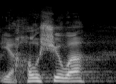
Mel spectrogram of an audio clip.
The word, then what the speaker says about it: Yehoshua: In the Hebrew, you can pronounce it Yehoshua.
